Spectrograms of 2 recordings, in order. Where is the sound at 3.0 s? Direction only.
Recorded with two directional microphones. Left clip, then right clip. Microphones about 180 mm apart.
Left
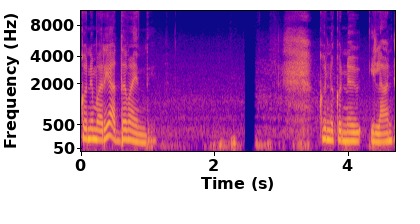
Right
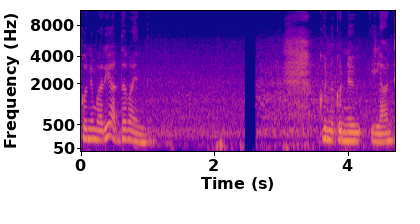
50° left (ahead or behind).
